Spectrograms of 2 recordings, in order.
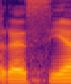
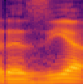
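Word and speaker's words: Russia: அடுத்து ரஷ்யா; ' si' என்ற பகுதி 's-i-a' என்று எழுதப்படுகிறது, ஏனெனில் அதன் உண்மையான உச்சரிப்பு 'Rusa ' என்பதல்ல, 'Rusha' என்பதாகும்.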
